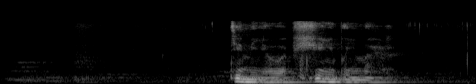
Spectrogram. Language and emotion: Russian, angry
